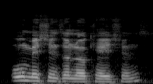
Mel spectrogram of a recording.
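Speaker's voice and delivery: ordinary talk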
